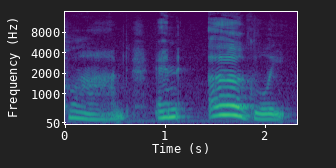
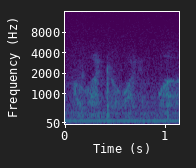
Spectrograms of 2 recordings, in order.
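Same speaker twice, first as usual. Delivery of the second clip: spooky whisper; 25 dB quieter, much faster than usual. A narrator's reading. Spooky thunder moment.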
